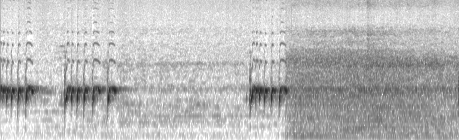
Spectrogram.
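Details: Loud local zebra dove singing two quick bursts of staccato cooing notes that end in a sustained coo, then a third burst before steady background hiss and rumble take over.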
